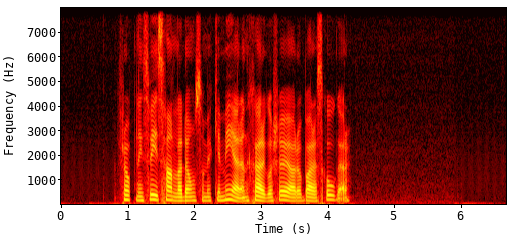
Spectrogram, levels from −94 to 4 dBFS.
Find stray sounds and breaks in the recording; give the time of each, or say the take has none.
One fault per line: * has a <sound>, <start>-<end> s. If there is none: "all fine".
all fine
